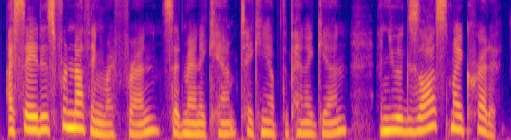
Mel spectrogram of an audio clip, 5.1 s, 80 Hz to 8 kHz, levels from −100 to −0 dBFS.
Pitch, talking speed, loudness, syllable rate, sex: 205 Hz, 235 wpm, -18 LUFS, 5.9 syllables/s, female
